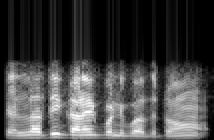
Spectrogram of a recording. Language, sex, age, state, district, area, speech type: Tamil, male, 30-45, Tamil Nadu, Tiruvarur, rural, conversation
